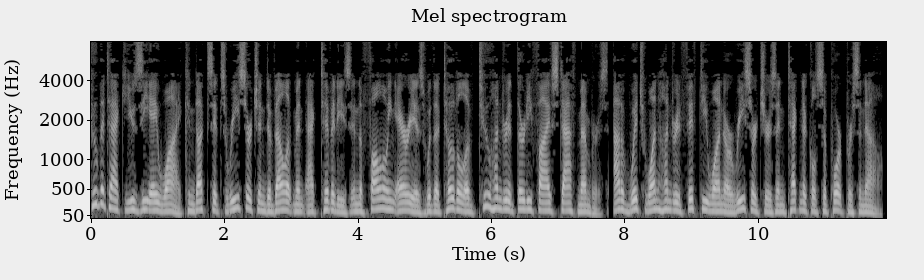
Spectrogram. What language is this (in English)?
English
